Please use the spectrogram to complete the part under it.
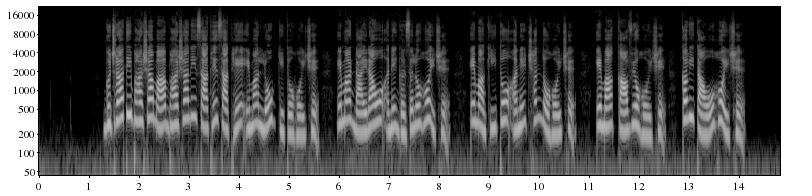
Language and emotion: Gujarati, neutral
